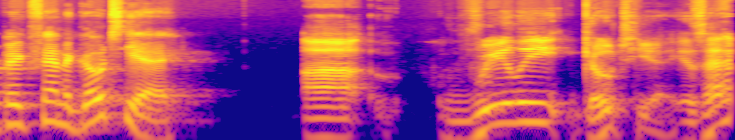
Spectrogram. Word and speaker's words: Gauthier: Really, Gautier.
